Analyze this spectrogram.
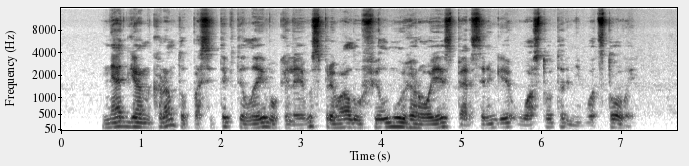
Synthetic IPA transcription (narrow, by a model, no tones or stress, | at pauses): nʲæd̪ʲɡʲɪɐnkɾɐnˑt̪uːpɐsʲɪt̪ʲɪkt̪ʲɪlˠɐɪʋuːkʲɛlʲɛːʋʲʊspʲɾʲɪʋɑːlˠuːfʲɪlˠmuːɣʲɛɾoːjɛɪspʲɛˑɾʲsʲɪɾʲɛŋʲɡʲeːuɔst̪oːt̪ɐɾʲnʲiːbuːɐt̪st̪oːʋɐɪ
